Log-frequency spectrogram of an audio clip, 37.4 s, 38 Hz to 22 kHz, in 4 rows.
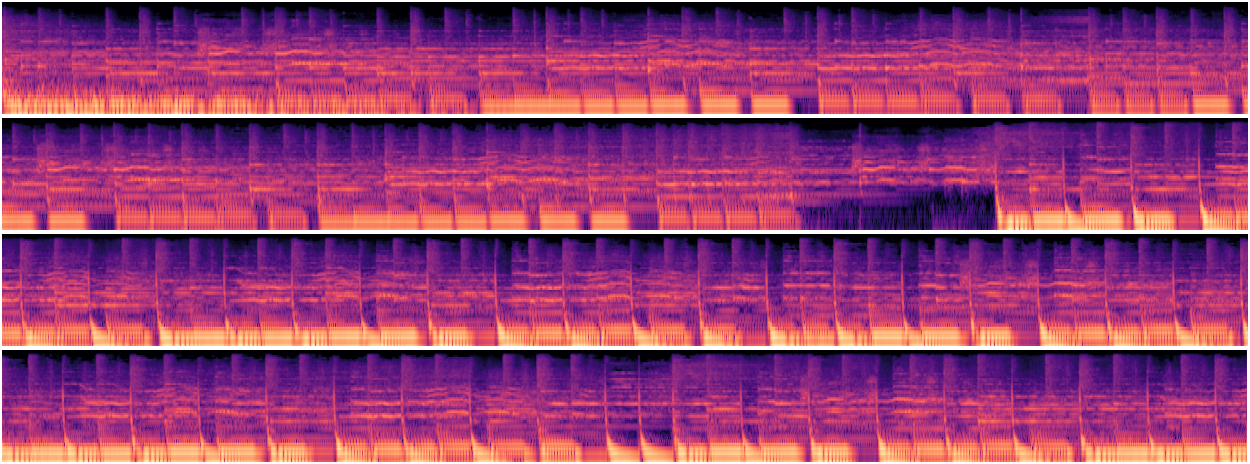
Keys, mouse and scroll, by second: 0.2-2.1 drag, 3.8 ctrl+t, 4.9-9.0 drag, 17.1 Return, 21.4 alt+click, 26.4 shift+click, 30.2 ctrl+g, 32.6 click.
